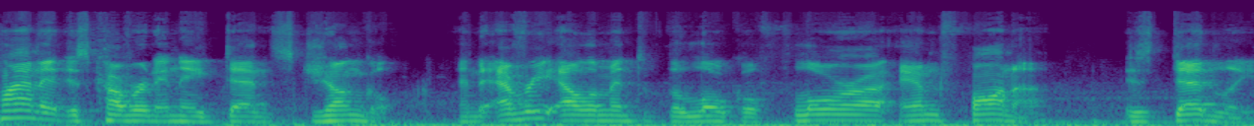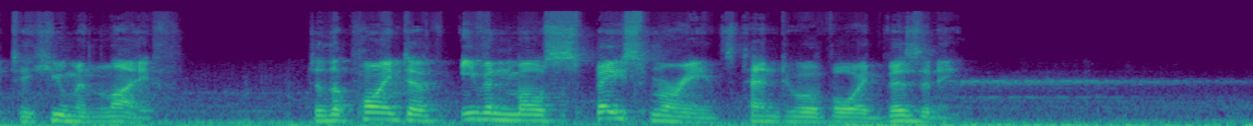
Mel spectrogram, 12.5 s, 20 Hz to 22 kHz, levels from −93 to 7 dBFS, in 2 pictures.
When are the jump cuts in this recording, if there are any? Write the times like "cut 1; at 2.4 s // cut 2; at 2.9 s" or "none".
none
